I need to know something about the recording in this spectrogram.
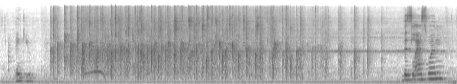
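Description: An audience applauds in a small room.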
